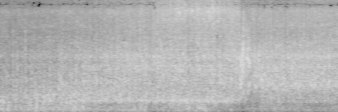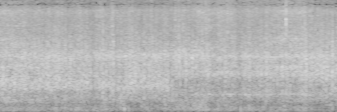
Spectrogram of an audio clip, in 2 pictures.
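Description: Honda Dio scooter's engine running steadily while riding, with road and wind noise. A steady engine note fades out about three and a half seconds in.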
